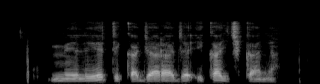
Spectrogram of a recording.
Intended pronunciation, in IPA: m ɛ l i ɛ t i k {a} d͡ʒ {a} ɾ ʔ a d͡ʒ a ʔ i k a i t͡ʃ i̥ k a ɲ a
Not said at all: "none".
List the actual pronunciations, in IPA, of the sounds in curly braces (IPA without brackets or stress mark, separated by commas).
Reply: a, a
